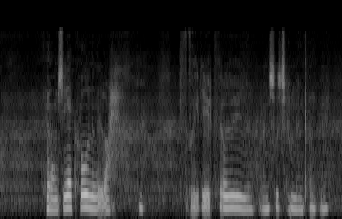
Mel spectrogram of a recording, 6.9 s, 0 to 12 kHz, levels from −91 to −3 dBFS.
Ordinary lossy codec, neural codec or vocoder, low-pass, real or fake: MP3, 96 kbps; codec, 16 kHz, 0.5 kbps, FunCodec, trained on LibriTTS, 25 frames a second; 7.2 kHz; fake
